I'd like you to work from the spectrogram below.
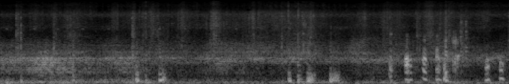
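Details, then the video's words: Free-range Black Star and Bielefelder hens in a movable chicken tractor at nightfall; quiet low clucks, then a quick string of short clucks toward the end over a humming background. "Relaxing Hen Sounds - Chickens In Chicken Tractor"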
